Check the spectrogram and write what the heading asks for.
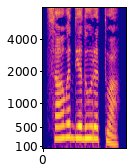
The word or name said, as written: ಸಾವದ್ಯದೂರತ್ವ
